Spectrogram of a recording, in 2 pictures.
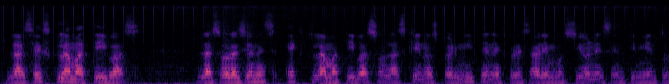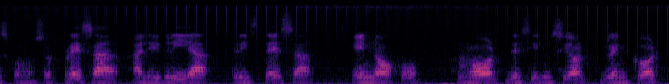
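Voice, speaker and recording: A man giving a grammar lesson, reading out definitions and example sentences slowly and deliberately. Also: medium pitch, little pitch movement, poor audio. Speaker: teacher.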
